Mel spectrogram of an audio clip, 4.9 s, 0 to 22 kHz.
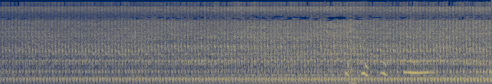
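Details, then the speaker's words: Prepared 1.9 TDI diesel, first start after rebuild work: starts instantly with no knock, settles into even idle clatter about three beats a second; healthy idle. "ah bah là quand il a démarré il y a pas eu un seul claquement ça je peux vous le dire ça a démarré au quart de tour"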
